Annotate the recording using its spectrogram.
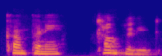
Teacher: It's more like an A. The schwa sound is closer to the A than the O.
